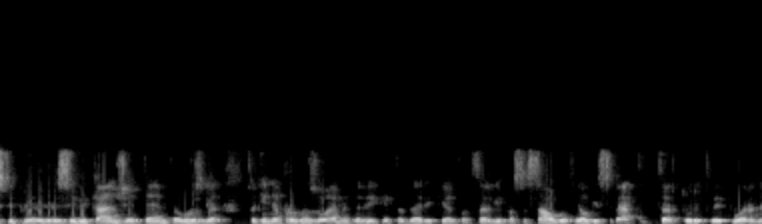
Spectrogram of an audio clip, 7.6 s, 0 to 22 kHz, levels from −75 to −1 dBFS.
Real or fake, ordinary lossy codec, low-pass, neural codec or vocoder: real; Opus, 64 kbps; 7.2 kHz; none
